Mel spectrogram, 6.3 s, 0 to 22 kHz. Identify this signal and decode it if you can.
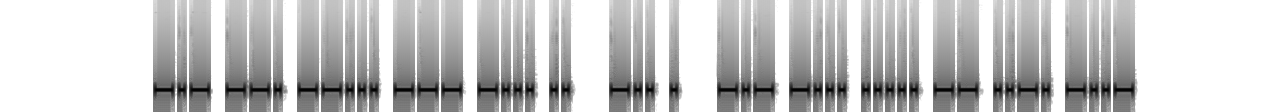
Morse code, heard as a keyed tone, about 40 wpm, 700 Hz. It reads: KG7OBI DE KB5MFX
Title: USA Callsign DE Callsign - 6 Characters - 40wpm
